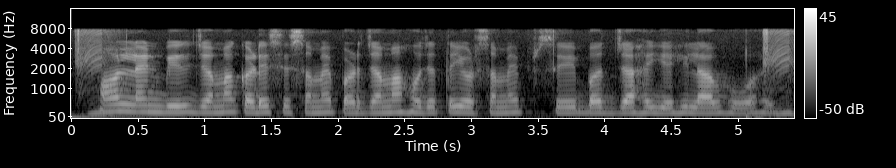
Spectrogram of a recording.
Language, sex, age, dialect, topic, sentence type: Magahi, female, 36-40, Western, banking, question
